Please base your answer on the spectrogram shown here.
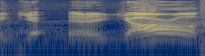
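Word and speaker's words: jarl: according to Ricky ninja a yarl king is supposed to be pronounced with a Y after all so he is the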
